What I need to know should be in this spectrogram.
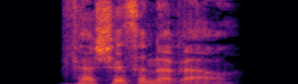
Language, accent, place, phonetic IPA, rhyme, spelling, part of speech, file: German, Germany, Berlin, [fɛɐ̯ˈʃɪsənəʁɐ], -ɪsənəʁɐ, verschissenerer, adjective, De-verschissenerer.ogg
- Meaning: inflection of verschissen: 1. strong/mixed nominative masculine singular comparative degree 2. strong genitive/dative feminine singular comparative degree 3. strong genitive plural comparative degree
